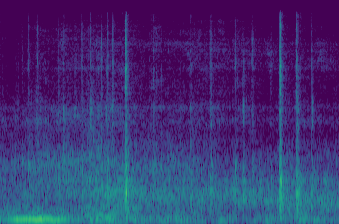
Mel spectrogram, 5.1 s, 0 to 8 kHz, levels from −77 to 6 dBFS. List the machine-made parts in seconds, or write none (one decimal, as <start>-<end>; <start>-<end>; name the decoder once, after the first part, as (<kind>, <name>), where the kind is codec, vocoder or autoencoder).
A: 0.0-5.1 (vocoder, Vocos)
